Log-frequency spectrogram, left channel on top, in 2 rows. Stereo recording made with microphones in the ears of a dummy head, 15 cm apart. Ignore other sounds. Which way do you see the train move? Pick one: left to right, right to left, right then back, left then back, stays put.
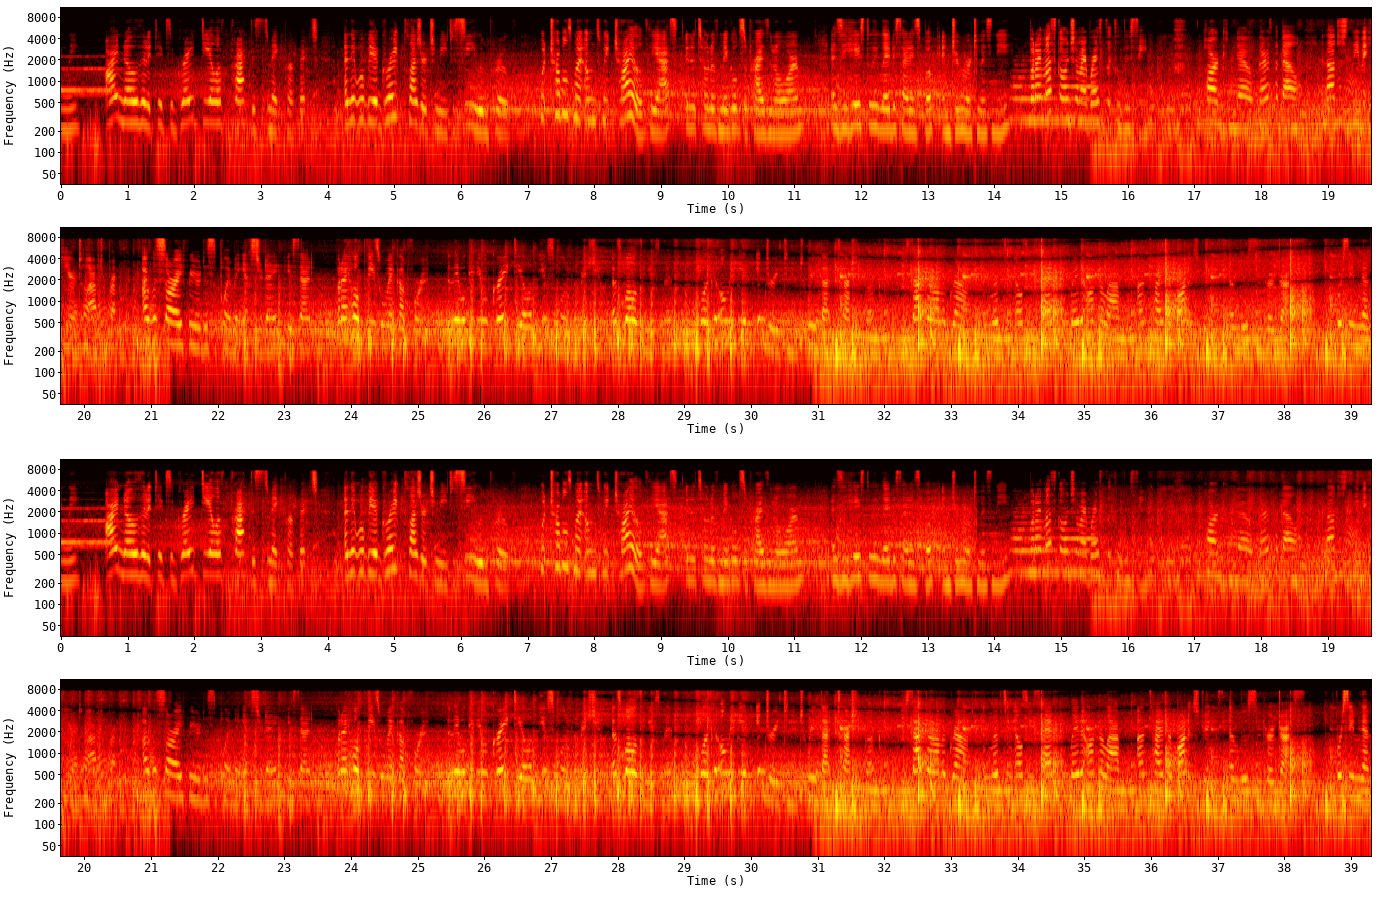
right to left.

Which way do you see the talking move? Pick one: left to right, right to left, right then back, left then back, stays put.
left then back.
